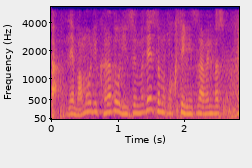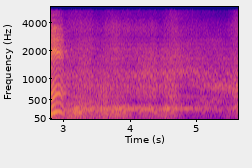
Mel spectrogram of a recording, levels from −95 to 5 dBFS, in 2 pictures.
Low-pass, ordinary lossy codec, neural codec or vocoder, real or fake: 5.4 kHz; AAC, 24 kbps; codec, 24 kHz, 0.5 kbps, DualCodec; fake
